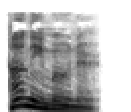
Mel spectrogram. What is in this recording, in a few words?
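"honeymooner", British English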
